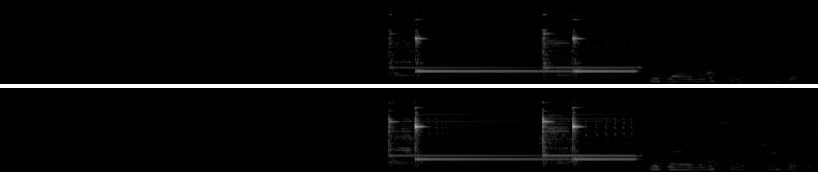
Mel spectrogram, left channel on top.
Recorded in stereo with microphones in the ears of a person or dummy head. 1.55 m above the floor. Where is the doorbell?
45° right (ahead or behind), 0.7 m.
